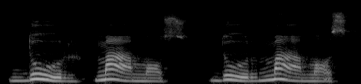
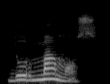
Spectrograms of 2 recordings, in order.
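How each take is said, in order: First: Durmamos drawn out slowly, each syllable clear; slow repeat. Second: Said in the usual way. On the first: Shown as a demonstration. Teacher repeating durmamos slowly for the class. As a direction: spell out durmamos slowly, dur-ma-mos. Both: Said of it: "De nuevo".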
